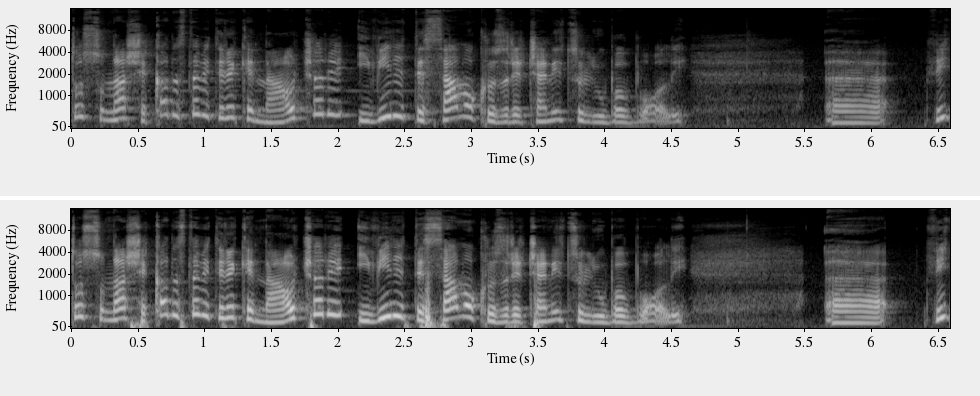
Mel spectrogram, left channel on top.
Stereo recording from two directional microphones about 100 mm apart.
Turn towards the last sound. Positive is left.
turn(degrees=-40)  # may be behind; listen again after turning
